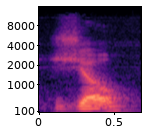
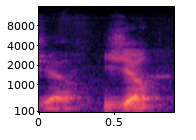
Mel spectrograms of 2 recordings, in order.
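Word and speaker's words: Zhou: write the first time I say Joe but that's because I'm sure I have a hard nan Eastern accent and I can't break you but yeah I would say it's like Jo Jo but it's spelled you know zi h o u and from 10:46 to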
